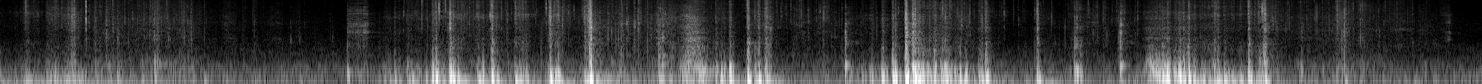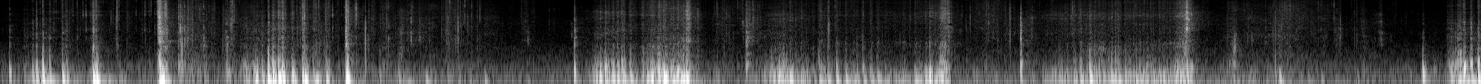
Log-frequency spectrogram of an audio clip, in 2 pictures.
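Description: A blade cuts and scrapes the surface of a solid, dry white soap bar. Repeated bursts of low, dull crunching and scraping rise and fall, with faint crisp ticks between the strokes.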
